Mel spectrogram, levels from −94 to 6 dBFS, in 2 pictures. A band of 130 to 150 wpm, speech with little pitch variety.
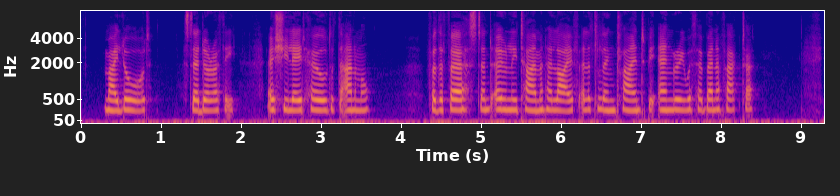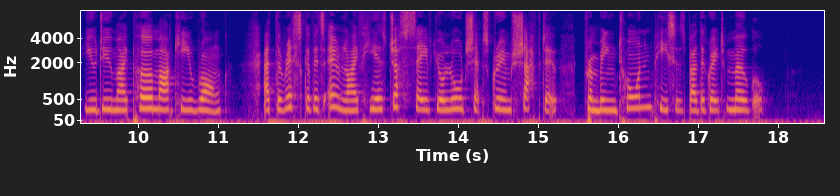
No: average, 190 wpm; narrow, 1.3 semitones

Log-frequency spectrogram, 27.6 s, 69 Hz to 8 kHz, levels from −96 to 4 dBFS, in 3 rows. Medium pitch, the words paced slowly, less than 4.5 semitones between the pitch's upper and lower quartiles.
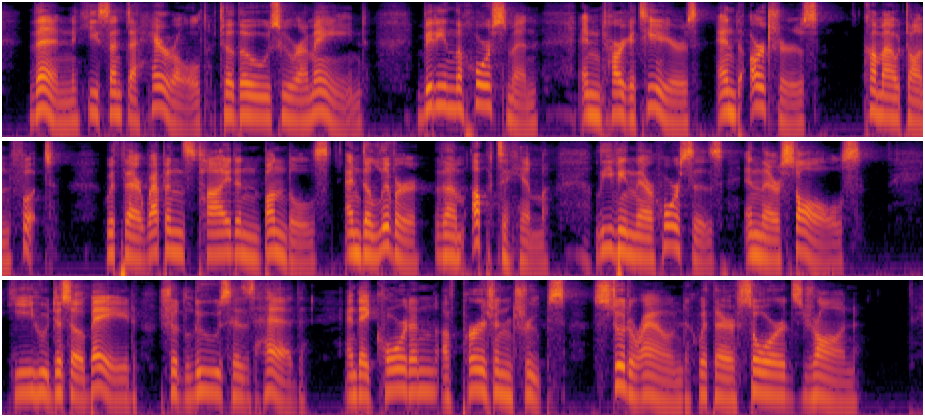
No: medium, 145 Hz; slow, 125 wpm; average, 4.8 semitones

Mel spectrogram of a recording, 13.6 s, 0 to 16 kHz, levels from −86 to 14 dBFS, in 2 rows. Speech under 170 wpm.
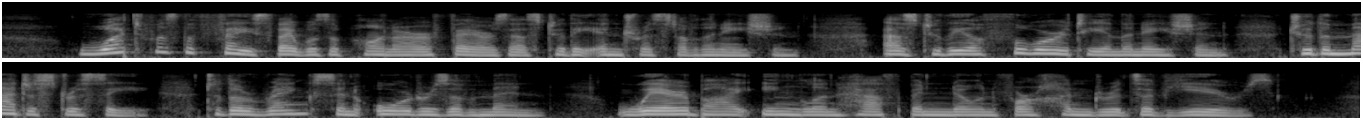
No: average, 195 wpm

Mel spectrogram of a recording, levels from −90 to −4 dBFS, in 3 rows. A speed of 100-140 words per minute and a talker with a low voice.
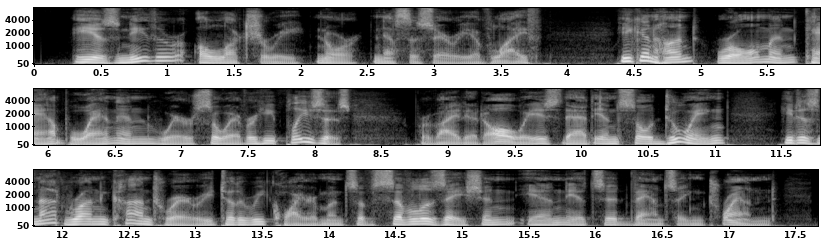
Yes: slow, 135 wpm; low, 105 Hz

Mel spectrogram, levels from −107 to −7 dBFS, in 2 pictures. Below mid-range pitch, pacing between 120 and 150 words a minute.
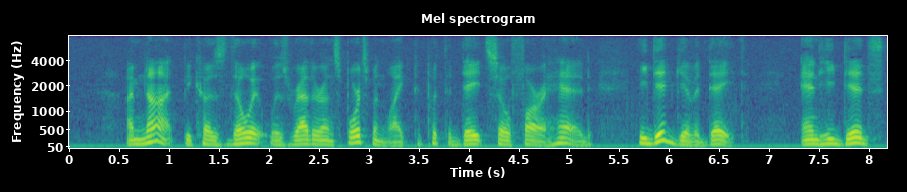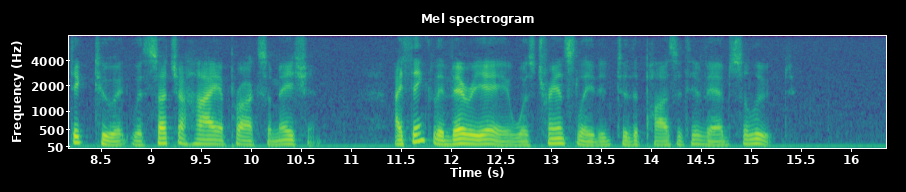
Yes: low, 110 Hz; average, 145 wpm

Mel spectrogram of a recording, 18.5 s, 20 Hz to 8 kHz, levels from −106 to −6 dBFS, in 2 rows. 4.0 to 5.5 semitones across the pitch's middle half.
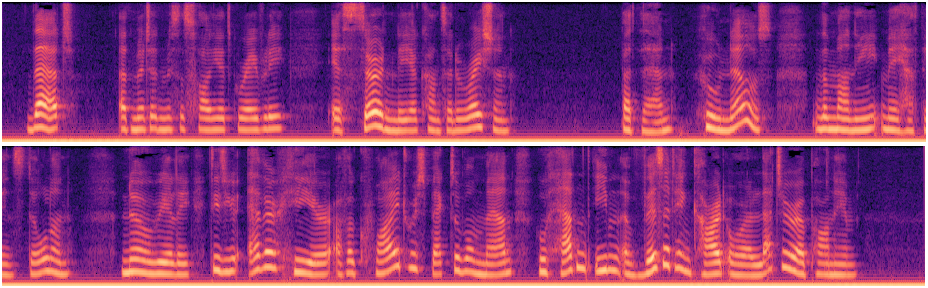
No: average, 3.1 semitones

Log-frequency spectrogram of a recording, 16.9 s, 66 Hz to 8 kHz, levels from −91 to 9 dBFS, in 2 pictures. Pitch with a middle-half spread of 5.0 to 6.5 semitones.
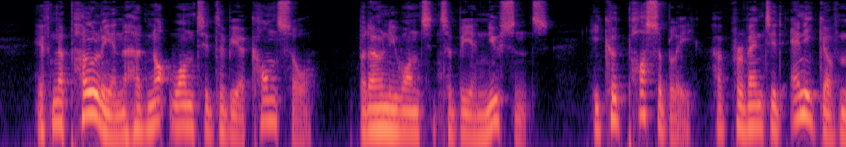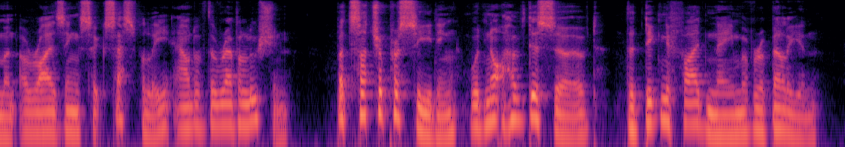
Yes: wide, 5.5 semitones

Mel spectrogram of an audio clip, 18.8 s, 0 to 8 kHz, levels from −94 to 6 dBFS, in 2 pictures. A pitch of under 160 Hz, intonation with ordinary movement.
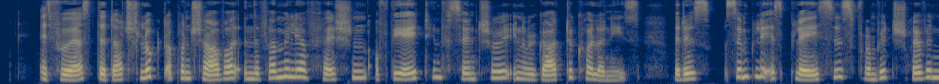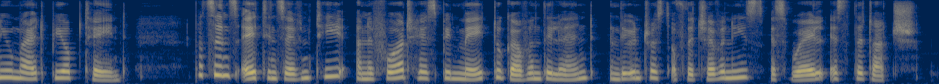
No: high, 205 Hz; average, 4.2 semitones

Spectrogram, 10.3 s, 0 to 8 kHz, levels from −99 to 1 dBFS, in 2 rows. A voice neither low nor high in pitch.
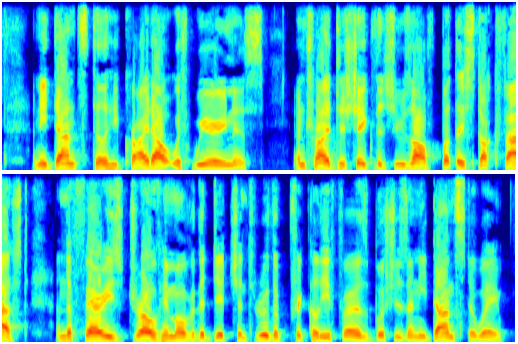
Yes: medium, 165 Hz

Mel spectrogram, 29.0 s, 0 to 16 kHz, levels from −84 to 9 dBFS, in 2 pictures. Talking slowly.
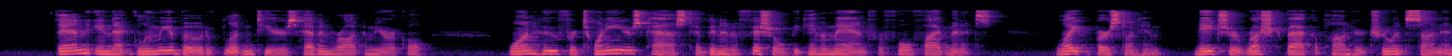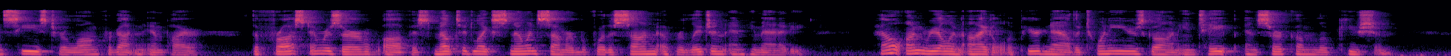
No: average, 165 wpm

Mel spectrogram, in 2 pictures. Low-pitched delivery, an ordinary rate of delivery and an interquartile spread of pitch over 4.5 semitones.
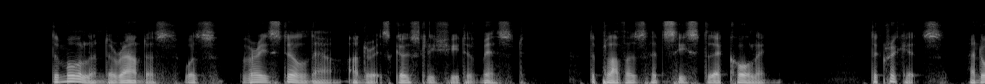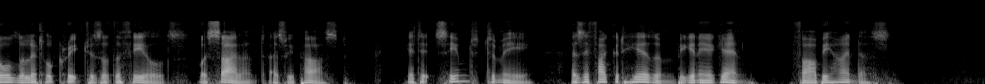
Yes: very low, 85 Hz; average, 155 wpm; average, 5.3 semitones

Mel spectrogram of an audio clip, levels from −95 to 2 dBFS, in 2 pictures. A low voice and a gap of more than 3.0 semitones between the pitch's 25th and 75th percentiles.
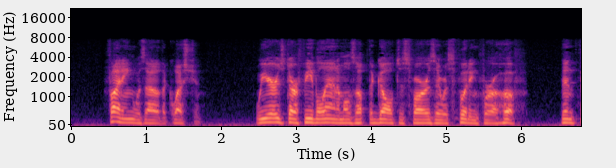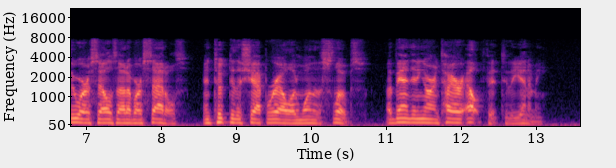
No: low, 115 Hz; narrow, 2.6 semitones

